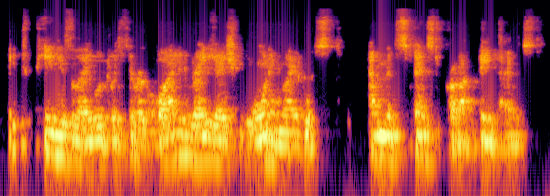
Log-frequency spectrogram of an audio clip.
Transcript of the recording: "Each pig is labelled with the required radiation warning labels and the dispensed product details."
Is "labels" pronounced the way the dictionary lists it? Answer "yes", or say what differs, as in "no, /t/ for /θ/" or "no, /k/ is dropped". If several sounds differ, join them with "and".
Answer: no, /b/ is dropped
